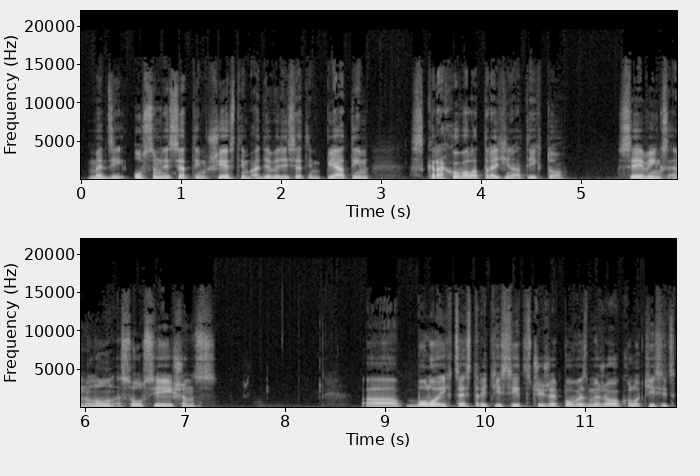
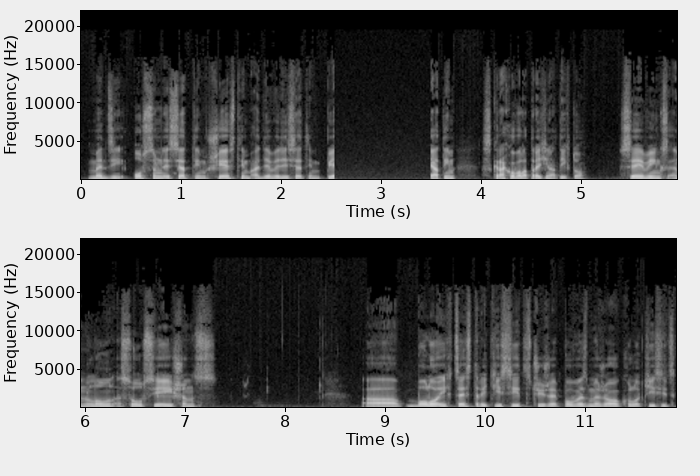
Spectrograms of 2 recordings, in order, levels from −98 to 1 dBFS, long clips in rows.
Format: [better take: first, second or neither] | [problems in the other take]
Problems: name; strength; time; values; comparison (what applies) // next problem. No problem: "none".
first | audio freezing; at 2.5 s for 1 s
